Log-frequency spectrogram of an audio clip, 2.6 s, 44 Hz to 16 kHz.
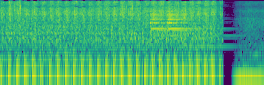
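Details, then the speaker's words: Honda CRF150 after tune-up with racing camshaft (noken as racing), new gaskets; first start after oil pump and oil path test: even, steady thumping idle about thirteen beats a second, no knocks or ticks, smooth healthy idle until shut off. "Halus ya suaranya teman-teman. Mantap."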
